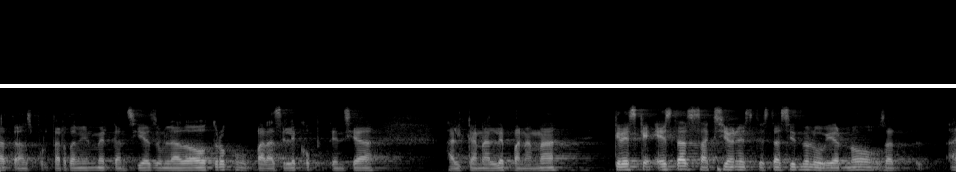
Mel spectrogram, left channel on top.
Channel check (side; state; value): left; silent; digital silence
